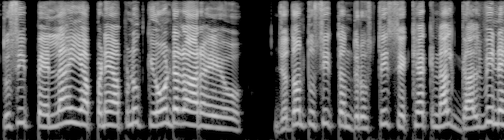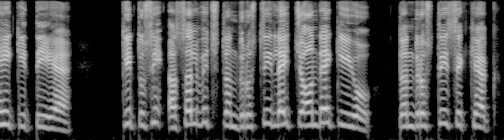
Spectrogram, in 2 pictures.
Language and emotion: Punjabi, angry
